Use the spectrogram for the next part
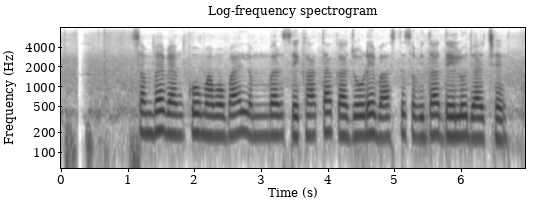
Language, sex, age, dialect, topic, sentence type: Maithili, female, 51-55, Angika, banking, statement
